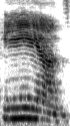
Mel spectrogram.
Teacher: Because A and N go together and we get a nasal whiny sound.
